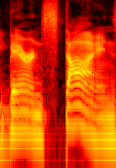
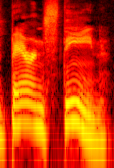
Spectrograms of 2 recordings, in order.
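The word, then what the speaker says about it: Berenstain: E not an a actually the most likely pronunciation would be barenstein since it was spelled the same way like Frankenstein but every body I ever met says Baron Steen I can prove the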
